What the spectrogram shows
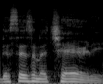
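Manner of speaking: normal talking voice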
